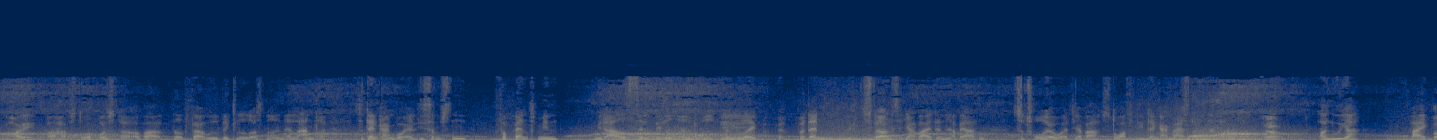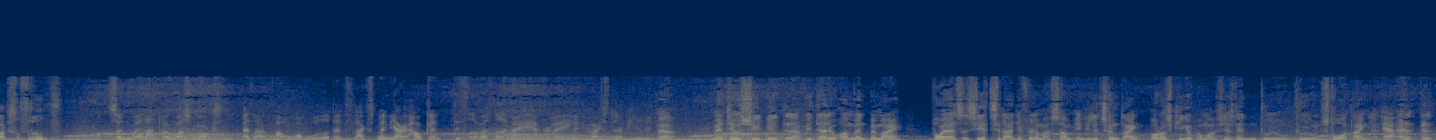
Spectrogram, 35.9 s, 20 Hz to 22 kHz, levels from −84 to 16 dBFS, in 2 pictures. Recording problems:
garbled, watery; slightly; nothing above 10 kHz
wind noise on the microphone; heavy; 4 dB below the speech

